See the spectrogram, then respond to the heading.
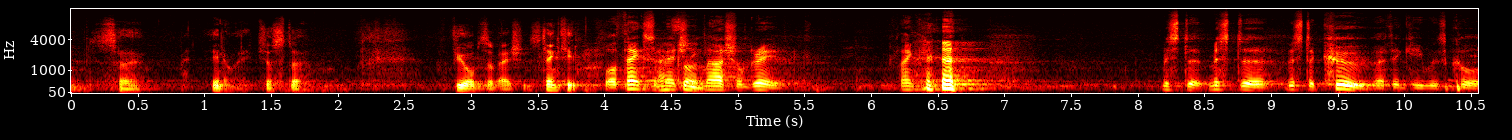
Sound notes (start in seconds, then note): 6.4 chuckle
